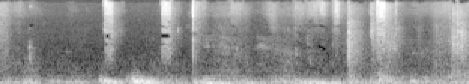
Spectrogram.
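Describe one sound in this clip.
A spray bottle hisses in short bursts close by.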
